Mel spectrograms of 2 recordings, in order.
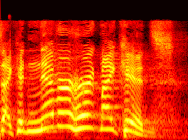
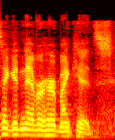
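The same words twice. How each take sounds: First: "never" stretched slow and high; emphatic protest. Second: Put-on low, falling "never hurt my kids"; toned-down assurance. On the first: Acted. Comic tells audience about own kids, emphatic protest. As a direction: protest it, drawing out "never hurt". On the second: Comic reassures the audience about own kids, toned-down assurance.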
